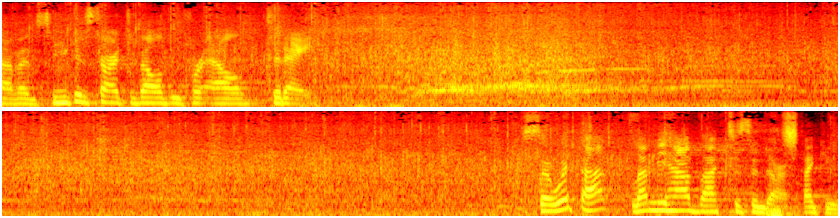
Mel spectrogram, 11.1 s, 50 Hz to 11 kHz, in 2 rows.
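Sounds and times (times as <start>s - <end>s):
speech: 0.0s - 2.4s, 9.2s - 11.1s
large crowd applauding at a developer keynote: 0.0s - 10.7s
faint whistles and cheers: 2.5s - 5.6s.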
